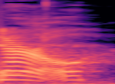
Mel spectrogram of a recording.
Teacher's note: you put the emphasis on the first syllable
